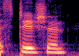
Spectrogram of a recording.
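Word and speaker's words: station: एक और एग्जाम्पल देखिए, स्टेशन। स्टेशन में भी ये जो आई है इसके पहले टी आया हुआ है, तो रूल के हिसाब से इस आई का उच्चारण अ से होगा, तो ये जो ट है इसमें अ जुड़ा हुआ है।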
